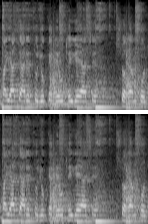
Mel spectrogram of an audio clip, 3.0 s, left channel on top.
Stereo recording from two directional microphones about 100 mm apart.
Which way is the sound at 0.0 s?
15° left (ahead or behind).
